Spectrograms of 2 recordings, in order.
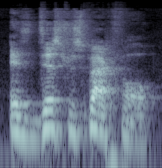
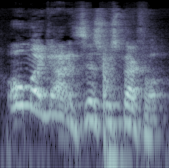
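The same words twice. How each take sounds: First: Said in the usual way. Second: High, indignant mock gasp; mocking outrage. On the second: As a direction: squeal it like an offended snob. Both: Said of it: "to be like".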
